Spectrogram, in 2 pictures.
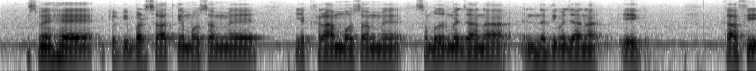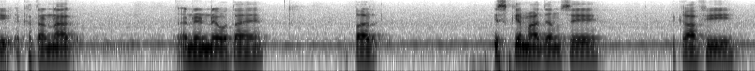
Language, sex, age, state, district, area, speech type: Hindi, female, 45-60, Rajasthan, Jaipur, urban, spontaneous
